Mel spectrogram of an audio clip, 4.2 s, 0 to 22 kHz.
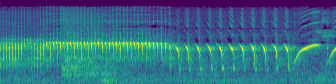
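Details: Domestic canary singing in the nightingale-voiced style, Drama, 2017: a fast buzzing roll gives way to loud, evenly spaced swooping notes falling steeply in pitch, ending on an upslurred whistle.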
